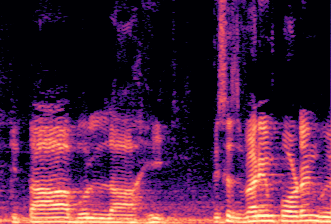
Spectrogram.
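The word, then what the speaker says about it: كِتَابُ اللَّهِ: small swad on it, which means do not pronounce that alif. So the word is Kitabullahi.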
